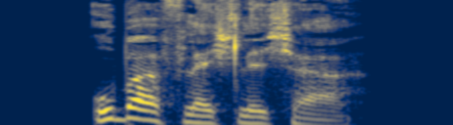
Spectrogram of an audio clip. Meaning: 1. comparative degree of oberflächlich 2. inflection of oberflächlich: strong/mixed nominative masculine singular 3. inflection of oberflächlich: strong genitive/dative feminine singular
- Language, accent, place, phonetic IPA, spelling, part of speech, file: German, Germany, Berlin, [ˈoːbɐˌflɛçlɪçɐ], oberflächlicher, adjective, De-oberflächlicher.ogg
